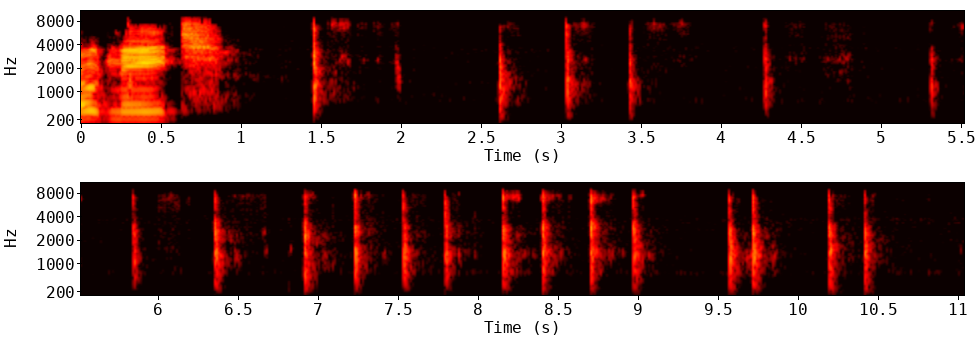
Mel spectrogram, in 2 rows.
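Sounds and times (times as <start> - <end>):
chalk tapping on blackboard: 1.4 - 10.6.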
